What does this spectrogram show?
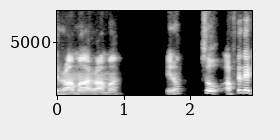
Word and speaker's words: Rama: So ensure that you are saying it properly, correctly, pronunciation is correct, you know, not Ram Ram supposed be Rama, Rama, you know.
